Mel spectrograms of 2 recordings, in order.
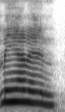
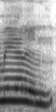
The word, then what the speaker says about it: Manon: everyone was like, it's not Manon. It's not Manon. Freaking out in the comments. And I was like, okay, it's Mano or whatever. That's what they told me. It's Mano. Or they're like, you pronounce it like ma and then no.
